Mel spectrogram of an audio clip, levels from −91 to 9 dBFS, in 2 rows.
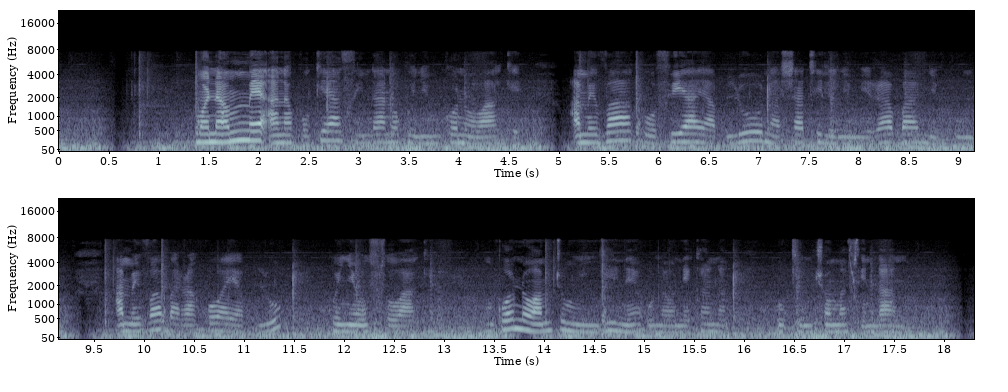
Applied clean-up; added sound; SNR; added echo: none; Walk, footsteps; 2 dB; none.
